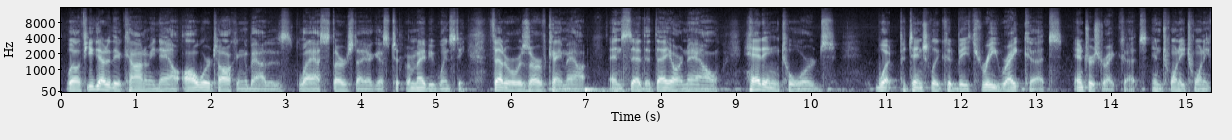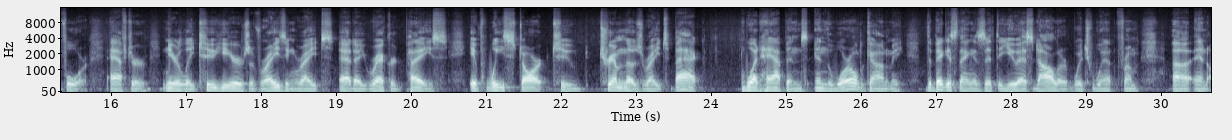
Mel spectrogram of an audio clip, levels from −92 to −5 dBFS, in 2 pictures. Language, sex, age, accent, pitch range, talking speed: English, male, 50-69, American, 85-100 Hz, 160 wpm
